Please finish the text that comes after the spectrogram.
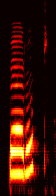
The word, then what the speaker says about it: parrot: আর টিয়া পাখির ইংলিশ তো তোমরা আগের দিনই শিখে গেছো, প্যারট। প্যারট এইভাবে উচ্চারণ করবে না, প্যারট, PARROT। যদিও বা দুটো আর আছে কিন্তু উচ্চারণটা কিন্তু একটা আরের মতোই হবে, PA রট, ROT রট, এইভাবে উচ্চারণটা হবে।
